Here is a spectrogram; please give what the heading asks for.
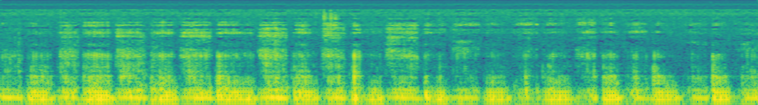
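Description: A domestic cat purrs steadily, a deep, low rumble pulsing with each breath.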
